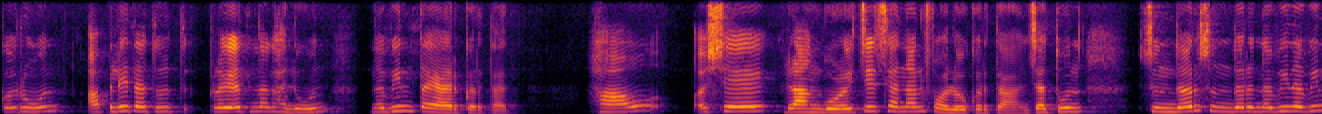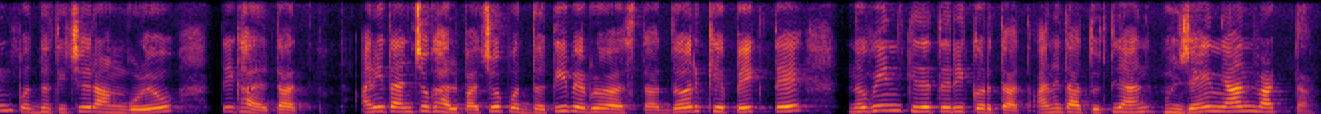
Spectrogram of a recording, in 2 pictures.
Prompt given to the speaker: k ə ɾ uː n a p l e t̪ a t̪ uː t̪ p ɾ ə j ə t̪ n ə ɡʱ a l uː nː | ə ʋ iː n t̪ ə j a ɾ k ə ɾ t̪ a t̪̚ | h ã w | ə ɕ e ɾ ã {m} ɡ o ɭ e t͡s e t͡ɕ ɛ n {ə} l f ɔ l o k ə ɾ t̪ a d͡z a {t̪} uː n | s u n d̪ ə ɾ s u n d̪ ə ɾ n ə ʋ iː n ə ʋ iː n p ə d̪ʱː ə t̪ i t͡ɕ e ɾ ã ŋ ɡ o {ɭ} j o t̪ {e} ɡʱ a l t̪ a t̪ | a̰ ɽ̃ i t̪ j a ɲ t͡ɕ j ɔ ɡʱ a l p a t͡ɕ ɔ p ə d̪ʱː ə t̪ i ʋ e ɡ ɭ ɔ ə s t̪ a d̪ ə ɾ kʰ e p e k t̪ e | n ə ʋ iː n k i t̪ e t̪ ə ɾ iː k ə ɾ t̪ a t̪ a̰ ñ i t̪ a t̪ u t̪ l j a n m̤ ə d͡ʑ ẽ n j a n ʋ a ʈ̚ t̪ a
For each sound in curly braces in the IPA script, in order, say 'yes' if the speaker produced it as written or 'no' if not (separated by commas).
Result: no, yes, yes, yes, yes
